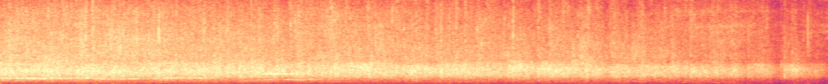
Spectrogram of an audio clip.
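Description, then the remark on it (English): Sustained applause from a crowd welcoming girls up on stage, a dense, steady clatter of many hands clapping that holds for several seconds before gradually thinning out at the end. “Please welcome the girls up. Come on, big round of applause.”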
